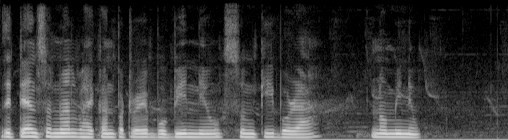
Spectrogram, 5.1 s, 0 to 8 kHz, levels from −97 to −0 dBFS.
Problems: constant background noise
